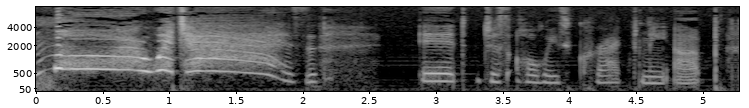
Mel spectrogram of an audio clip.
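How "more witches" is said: very high, very loud shriek, drawn out. Retelling a comedy film scene's answer: imitating Eric Idle shouting at top of lungs. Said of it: "Idle just shouts out at the top of his lungs".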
